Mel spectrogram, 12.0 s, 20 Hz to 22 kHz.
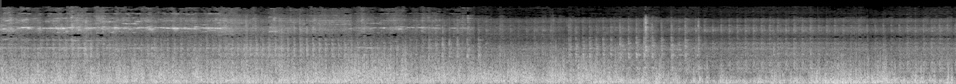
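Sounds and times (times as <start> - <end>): excavator diesel engine running: 0.0 - 11.9.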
